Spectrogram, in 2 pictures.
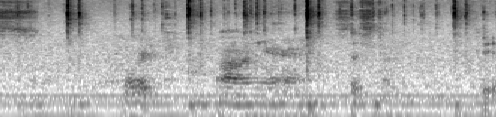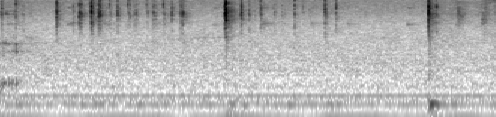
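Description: Computer keyboard typing: a run of quick, irregular keystrokes as a sentence is typed out, over a steady low hum.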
